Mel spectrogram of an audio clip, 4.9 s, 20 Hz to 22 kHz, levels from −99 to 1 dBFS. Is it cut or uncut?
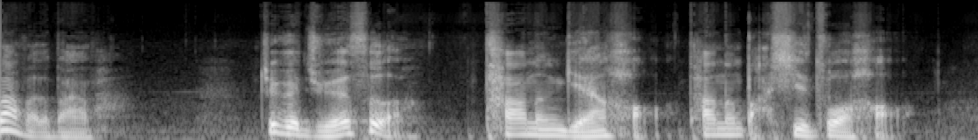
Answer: uncut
